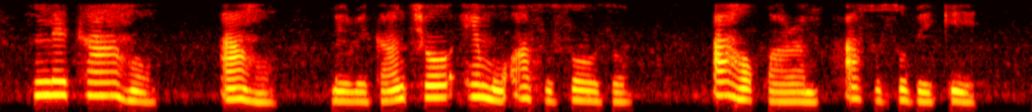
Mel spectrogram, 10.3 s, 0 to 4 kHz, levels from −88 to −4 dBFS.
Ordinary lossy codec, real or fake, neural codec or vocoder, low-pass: AAC, 24 kbps; real; none; 3.6 kHz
